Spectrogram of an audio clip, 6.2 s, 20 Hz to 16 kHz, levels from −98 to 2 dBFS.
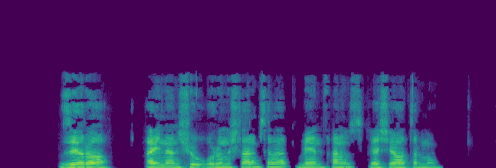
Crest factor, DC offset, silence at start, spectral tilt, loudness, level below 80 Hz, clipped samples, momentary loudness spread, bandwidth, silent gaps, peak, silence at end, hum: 20 dB; under 0.1%; 0.75 s; -5.5 dB/octave; -22 LUFS; -62 dBFS; under 0.1%; 11 LU; 9.2 kHz; 1.46-1.77 s; -2 dBFS; 0.7 s; none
